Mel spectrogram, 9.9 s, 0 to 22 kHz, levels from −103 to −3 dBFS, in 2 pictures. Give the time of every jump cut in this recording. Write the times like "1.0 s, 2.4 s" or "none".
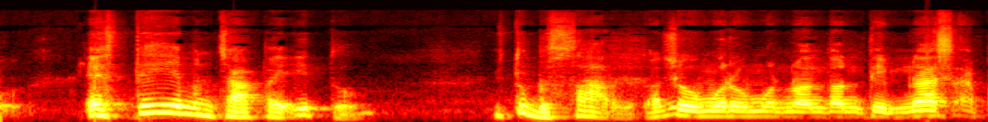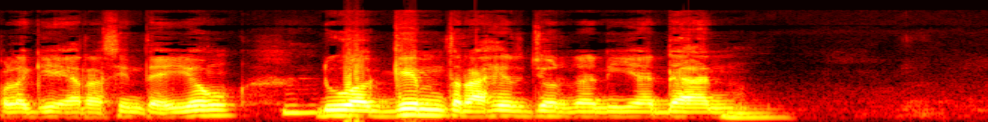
3.1 s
